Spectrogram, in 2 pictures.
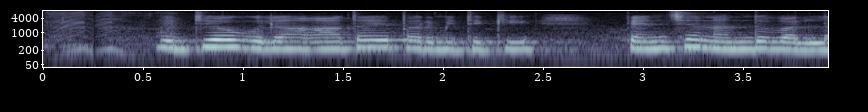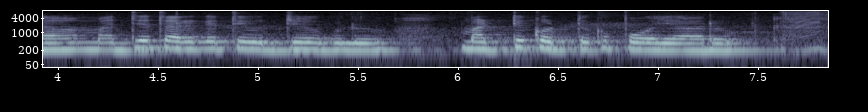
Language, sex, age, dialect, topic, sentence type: Telugu, female, 31-35, Utterandhra, banking, statement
